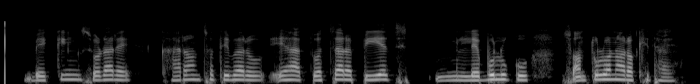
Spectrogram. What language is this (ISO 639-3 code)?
ori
